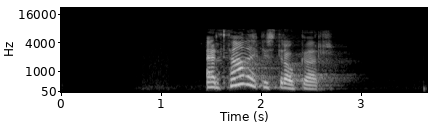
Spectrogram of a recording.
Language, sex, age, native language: Icelandic, female, 30-39, Icelandic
